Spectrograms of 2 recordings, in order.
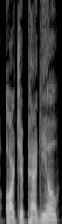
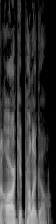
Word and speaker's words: archipelago: ties to underworld figures what's an archip pagio Joe looked at his son a what Thomas nodded at the newspaper an archip Lago this time he pronounced it archip Lago an archipelago Joe said yeah try it slowly an archipelago first try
